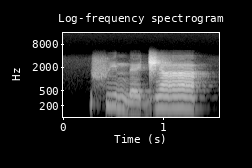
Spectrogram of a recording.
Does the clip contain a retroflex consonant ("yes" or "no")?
no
